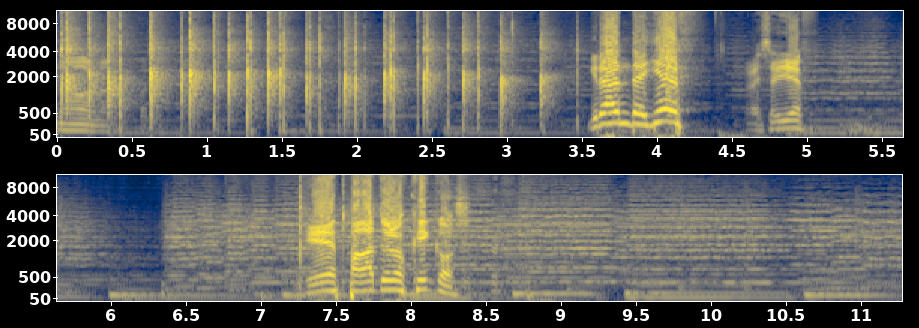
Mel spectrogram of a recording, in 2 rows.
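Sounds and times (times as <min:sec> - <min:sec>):
sharp hand claps: 0:00.0 - 0:03.7, 0:07.2 - 0:08.1
speech: 0:03.6 - 0:05.2, 0:07.3 - 0:08.7.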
